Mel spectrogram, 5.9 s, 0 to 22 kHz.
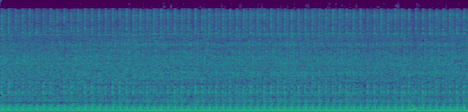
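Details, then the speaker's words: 2020 Harley-Davidson Road Glide Special, Milwaukee-Eight 114, stock cam, stage 1 with D&D 2-into-1 exhaust, Arlen Ness air cleaner, Fuel Moto tune; cold idle before S&S 475 cam install; deep lumpy evenly paced V-twin thump, no ticking or clatter, healthy. "I'm gonna go ahead and give you guys a cold start of what this 114 sounds like stock with just the stage 1 2-in-1 D&D pipe, the Arlen Ness air cleaner, and the tune by Fuel Moto."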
